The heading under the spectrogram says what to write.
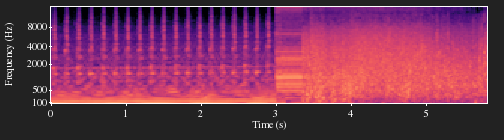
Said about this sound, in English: There we go. That's where the splash happens.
